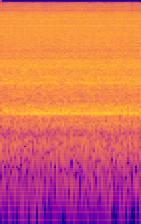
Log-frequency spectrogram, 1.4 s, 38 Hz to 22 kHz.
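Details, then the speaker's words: 1977 Hydro Flame HF-16 furnace blower motor, refurbished, running on high on the bench drawing 4.2 A after an 8 A start spike: steady, even mid-pitched hum with no wobble, ticks or scraping; normal, blower ready to go back in the furnace. "but it runs 4.2 the blower motor and blower is back in the furnace it's ready to go"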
